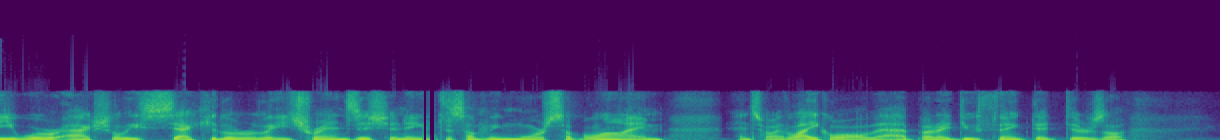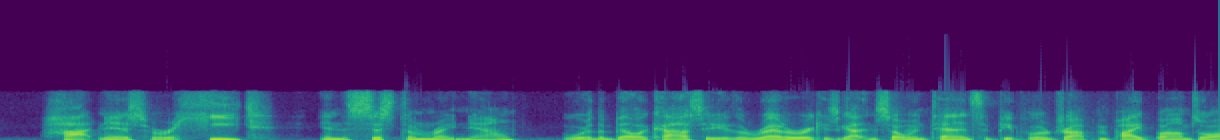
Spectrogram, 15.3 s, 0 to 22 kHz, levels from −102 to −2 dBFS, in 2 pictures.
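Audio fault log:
2.65–2.76 s packet loss on an ADPCM call: around seven lost packets leave hard-edged silent holes, the longest 40 ms. Unlike a clean dropout, the decoder's predictor falls out of step, so the speech returns briefly slightly distorted.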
